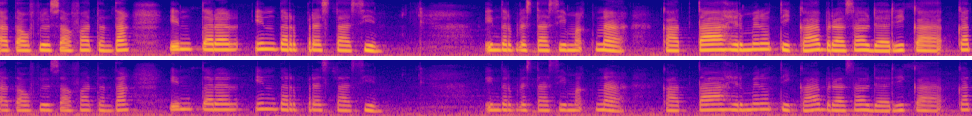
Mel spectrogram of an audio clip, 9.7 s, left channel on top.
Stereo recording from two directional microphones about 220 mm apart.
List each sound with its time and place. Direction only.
0.0 s a woman's voice: 35° left (ahead or behind)
4.8 s a woman's voice: 35° left (ahead or behind)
